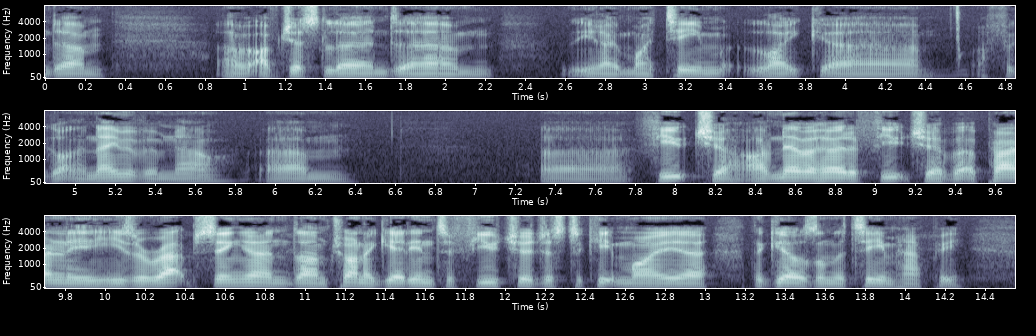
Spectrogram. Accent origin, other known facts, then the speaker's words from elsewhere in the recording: England, United Kingdom; I've already got a messed up accent from being here so long. And I go back to England and everybody says that I sound American. And then I'm over here and everyone says I sound English.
